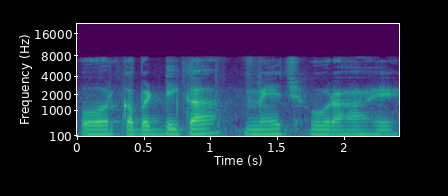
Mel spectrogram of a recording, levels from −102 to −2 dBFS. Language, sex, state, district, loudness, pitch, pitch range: Hindi, male, Chhattisgarh, Raigarh, -34 LUFS, 130 Hz, 125-135 Hz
